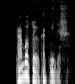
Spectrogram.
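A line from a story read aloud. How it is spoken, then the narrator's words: Cold. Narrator (Russian): холодно произнес Рахманов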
